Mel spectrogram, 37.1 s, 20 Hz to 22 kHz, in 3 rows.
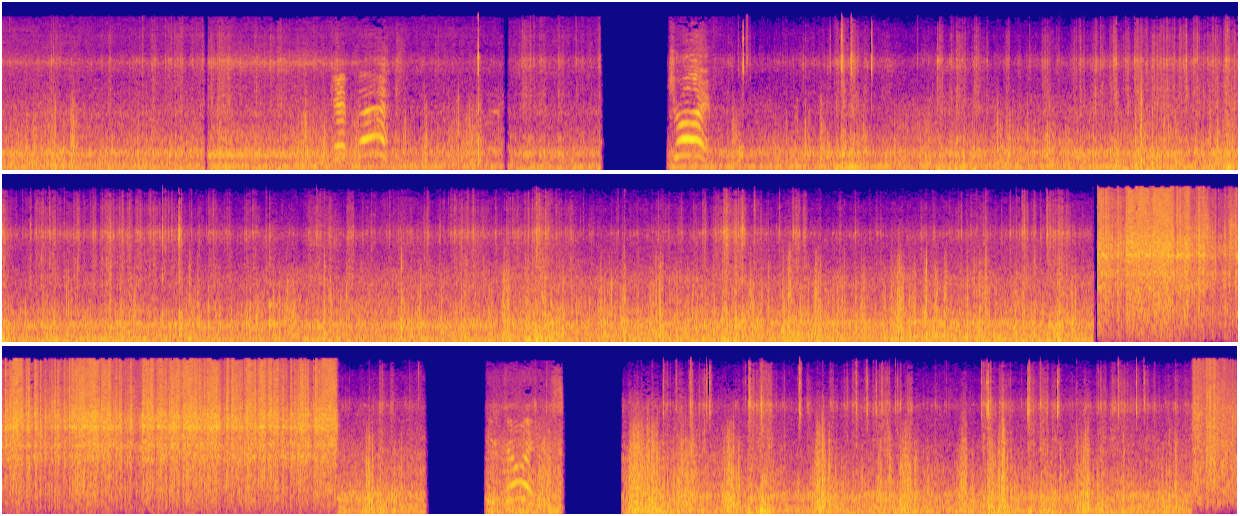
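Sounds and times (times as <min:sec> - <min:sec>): wind rushing: 0:00.0 - 0:05.0
bicycle road noise: 0:00.0 - 0:06.0, 0:06.7 - 0:29.0, 0:29.6 - 0:37.0.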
